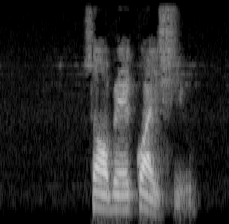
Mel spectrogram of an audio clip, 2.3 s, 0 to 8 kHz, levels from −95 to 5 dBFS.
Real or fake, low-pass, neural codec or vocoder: real; 7.2 kHz; none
